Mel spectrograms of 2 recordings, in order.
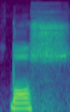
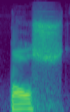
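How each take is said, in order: First: The syllable sounds heavy and thick, like tos. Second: The same.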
